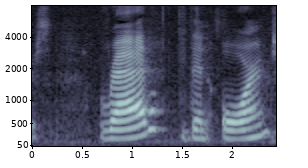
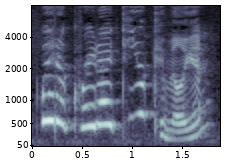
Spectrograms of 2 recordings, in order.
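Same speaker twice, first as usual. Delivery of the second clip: chorus of animals; 13 semitones higher, 9 dB louder than usual. Acted. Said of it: "said the other animals".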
